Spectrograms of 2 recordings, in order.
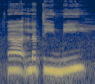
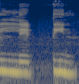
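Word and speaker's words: Latin: इसी तरह ये लतीनी जिसको कहते हैं लेटिन इसको लेतीन बोलेंगे। जो लेटिन नहीं बोलेंगे इसको लेतीन बोलेंगे। ठीक है? जो सही प्रोनाउंसिएशन है अच्छा।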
